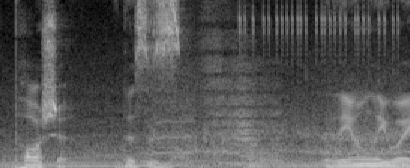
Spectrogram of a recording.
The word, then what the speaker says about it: Porsche: this ultimaker is called porsche this is the only way to say it like like if you want to say it's like a true german i would say porsche very some say porsche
